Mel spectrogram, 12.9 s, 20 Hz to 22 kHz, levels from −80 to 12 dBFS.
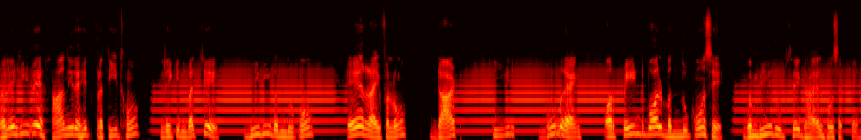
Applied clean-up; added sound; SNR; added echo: neural mask model RNNoise.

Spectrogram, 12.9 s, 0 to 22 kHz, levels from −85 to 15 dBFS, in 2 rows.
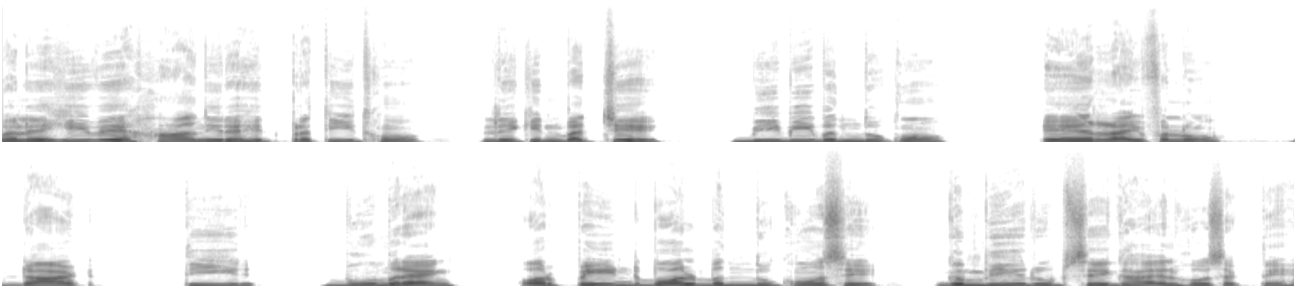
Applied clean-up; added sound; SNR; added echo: neural mask model Resemble Enhance denoiser.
